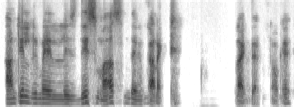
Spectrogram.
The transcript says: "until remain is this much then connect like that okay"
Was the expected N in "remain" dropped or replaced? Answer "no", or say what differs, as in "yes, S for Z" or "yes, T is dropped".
yes, L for N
